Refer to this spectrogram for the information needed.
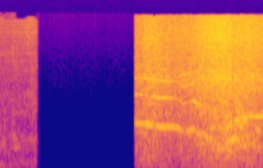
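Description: A bucket of ice water is dumped for the Ice Bucket Challenge and splashes loudly, a sustained rushing spatter lasting over a second after a brief silence, with a voice faintly audible beneath it.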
